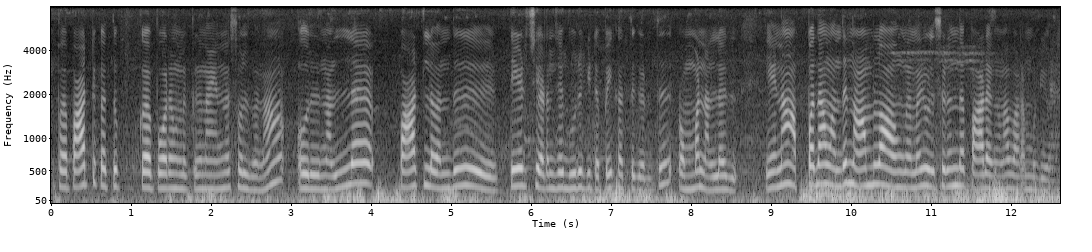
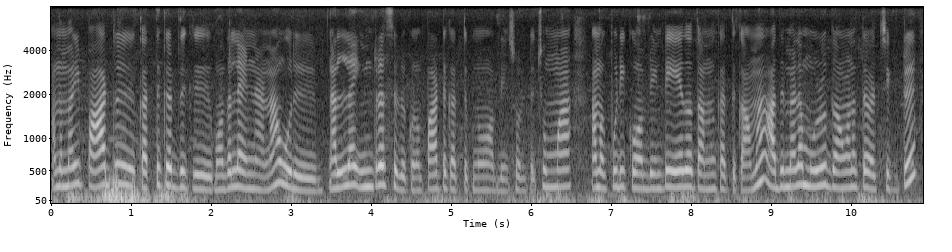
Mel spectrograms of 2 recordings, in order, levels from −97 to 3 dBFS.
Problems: none marked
